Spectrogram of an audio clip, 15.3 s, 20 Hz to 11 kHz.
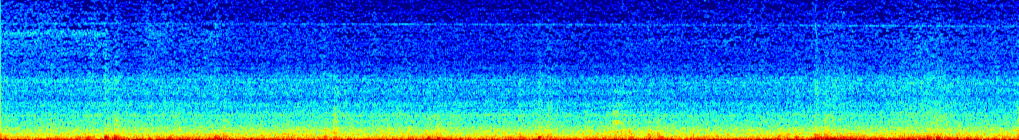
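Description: Kintetsu 2050 series electric train running: a steady rumble of wheels on track with a few faint, irregular knocks.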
